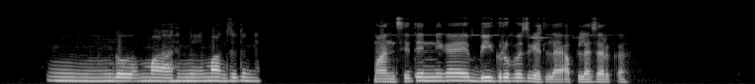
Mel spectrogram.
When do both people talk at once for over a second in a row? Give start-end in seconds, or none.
none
